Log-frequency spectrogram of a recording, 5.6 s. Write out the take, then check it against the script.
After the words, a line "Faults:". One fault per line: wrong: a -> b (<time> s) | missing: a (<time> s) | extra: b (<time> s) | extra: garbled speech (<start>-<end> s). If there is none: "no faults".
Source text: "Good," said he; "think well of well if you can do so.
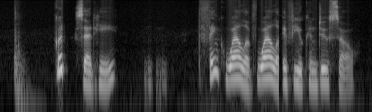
"Good," said he; "think well of well if you can do so.
Faults:
no faults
